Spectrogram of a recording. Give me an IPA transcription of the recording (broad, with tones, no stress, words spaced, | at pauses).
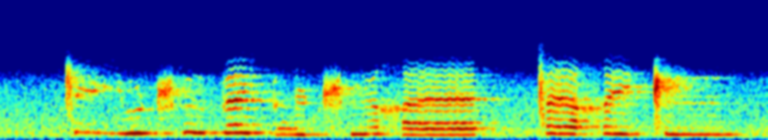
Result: ǀy˥˧ ju˨˦ʈ͡ʂʰɯ˥˧bæ˥i̯bæ̤˨y̯ ʈ͡ʂʰɯ˨˦χæ˨ | ǀæ˥˧χe˥˧ ǁɯ˨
